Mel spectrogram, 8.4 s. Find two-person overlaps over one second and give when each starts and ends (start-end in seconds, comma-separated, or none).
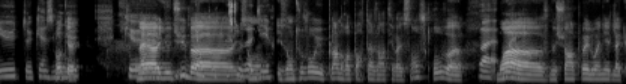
1.8-3.6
